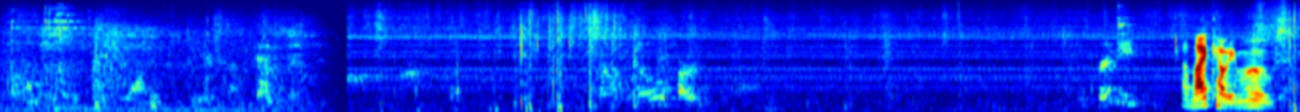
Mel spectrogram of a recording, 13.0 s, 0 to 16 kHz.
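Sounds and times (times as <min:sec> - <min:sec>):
steady low hum: 0:00.0 - 0:13.0
horse hoofbeats on dirt: 0:04.0 - 0:06.5.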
